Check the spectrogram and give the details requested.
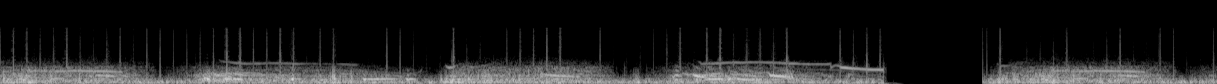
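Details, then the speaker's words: Several high musical tones above 400 Hz sounding together on inspiration and expiration in asthma: a polyphonic wheeze (sibilant rales). "le psy bilan est un bruit continu musicales dont la fréquence fondamentale est supérieure à 400 hertz il s'agit ici d'un psy bilan polyphonique entendu à l'inspiration et à l'expiration"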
